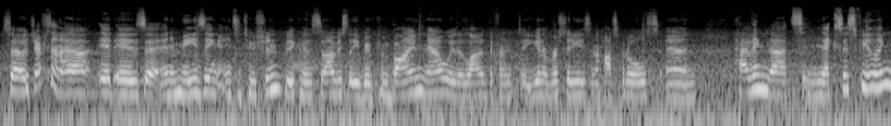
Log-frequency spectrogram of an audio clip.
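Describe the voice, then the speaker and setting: A middle-aged woman from Norway, a university fitness and wellness director, answering interview questions in a relaxed, conversational way with frequent fillers. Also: mid-range voice, background noise. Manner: conversational, many "uh" and "so" fillers, laughs lightly. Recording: music playing underneath.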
